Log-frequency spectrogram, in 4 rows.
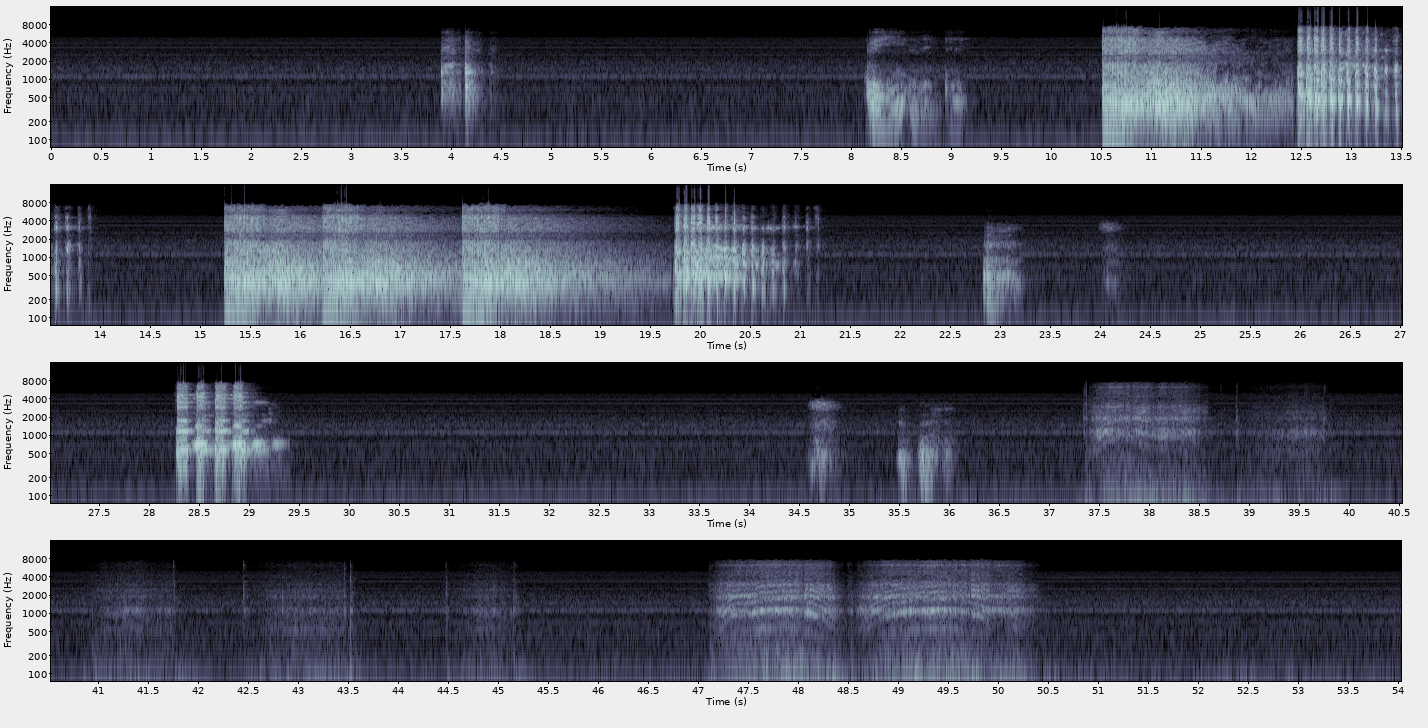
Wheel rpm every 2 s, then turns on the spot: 0, 0, 0, 0, 0, 0, 0, 0, 0, 0, 0, 0, 0, 0, 0, 0, 0, 0, 20, 30, 10, 10, 10, 40, 100, 20, 0.
40-44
